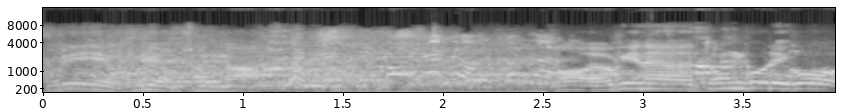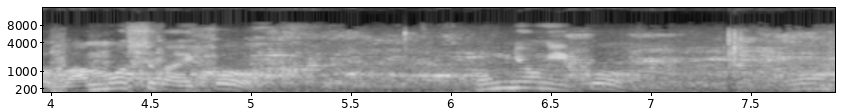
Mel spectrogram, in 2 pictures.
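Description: A crowd of diners chatters loudly in a busy, echoing room.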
